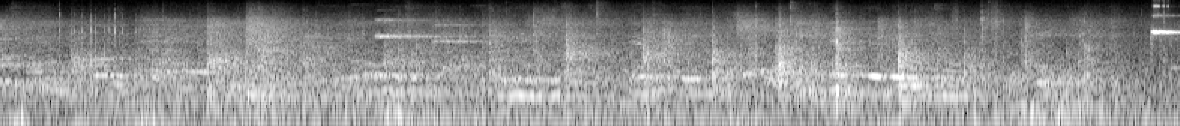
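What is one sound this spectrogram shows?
Footsteps of passers-by tap on a stone floor.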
